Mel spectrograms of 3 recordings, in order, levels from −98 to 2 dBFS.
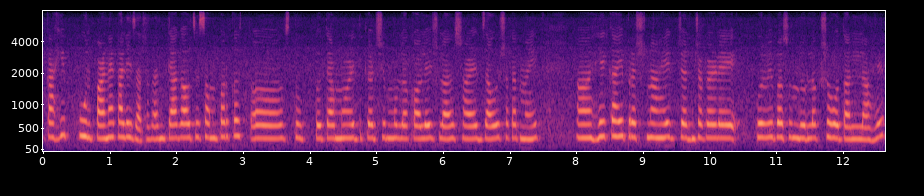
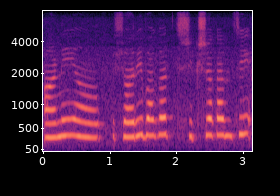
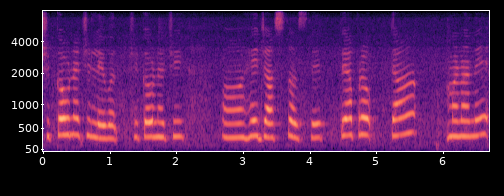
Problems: none marked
